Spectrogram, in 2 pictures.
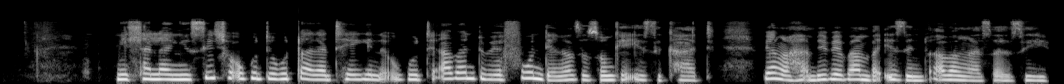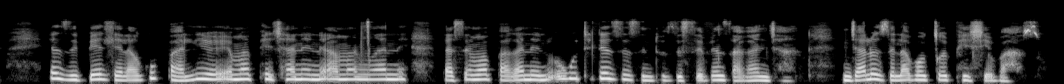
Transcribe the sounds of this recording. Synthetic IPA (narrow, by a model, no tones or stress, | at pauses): ŋiɬalaŋisit͡ʃʼɔ̰ʔuɣutʰiɣuǃaɣatʰeɣilɛ̰ʔṵɣutʰiʔaβantʼuβefundʱɛŋazɔzɔŋkʼɛ̰ʔizikʰatʰi̥ | βŋaha̰mbʱiβɛβambʱa̰ʔizintʼɔaβaŋaza̰zijɔ | ezib̥ʱɛɮɛla̰ɣub̥ʱaliwɛɛmapʰɛt͡ʃʰʼanenia̰maŋ͡ǀanɛlasɛmab̥ʱaɣanenḭʔuɣutʰilezizintʼɔzisɛβɛnd͡zʱa̰ɣand͡ʒʱanind͡ʒʱalɔzɛlaβɔǀɛpʰɛʃɛ̰βaːz̥ɔ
